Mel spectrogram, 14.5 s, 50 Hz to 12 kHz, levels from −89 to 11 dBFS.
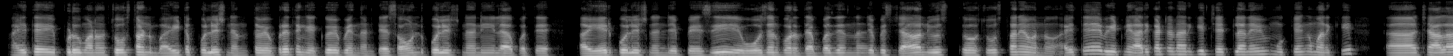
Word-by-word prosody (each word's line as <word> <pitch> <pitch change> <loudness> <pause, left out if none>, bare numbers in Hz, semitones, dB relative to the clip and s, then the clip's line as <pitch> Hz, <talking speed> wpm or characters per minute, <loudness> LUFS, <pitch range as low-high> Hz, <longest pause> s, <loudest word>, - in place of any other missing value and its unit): అయితే 140 +3 +3 0.2
ఇప్పుడు 145 0 +3
మనం 140 0 +1
చూస్తాను, 145 0 +4
బయట 130 +3 0
పొల్యూషన్ 145 -1 +2
ఎంత 130 +2 -9
విపరీతంగా 155 +1 +1
ఎక్కువైపోయిందంటే, 130 -4 -1
సౌండ్ 130 +3 -1
పొల్యూషనని, 140 -1 0
లేకపోతే 125 0 +1 0.4
ఆహ్, 120 - +4
ఎయిర్ 140 +1 +3
పొల్యూషనని 140 -2 +1
చెప్పేసి, 125 +3 -2 0.4
ఓజోను 140 +1 0
పొర 135 -1 +1
దెబ్బదిందని 135 +2 -2
చెప్పేసి 135 0 -3
చాలా 125 +3 +6
న్యూస్‌తో 145 -1 -1
చూస్తానే 145 +4 -1
ఉన్నాం. 125 -4 -11
అయితే, 150 +6 -4 0.2
వీటిని 165 -2 0
అరికట్టడానికి 175 +3 -1
చెట్లనేవి 170 +3 -1
ముఖ్యంగా 165 +2 -6
మనకి 145 +8 -4 0.5
ఆహ్, 135 0 +3
చాలా 145 +2 +5
140 Hz, 130 wpm, -23 LUFS, 135-150 Hz, 0.5 s, చాలా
